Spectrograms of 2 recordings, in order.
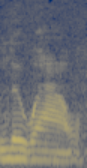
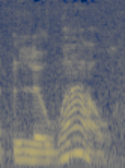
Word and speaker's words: luau: Oh, what, the Luwawa? – Yeah, I think you'll find it's pronounced Luau. – Yeah, but it's spelt Luwa-uwa. – But it's spoken Luau. It's the Hawaiian pronunciation.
